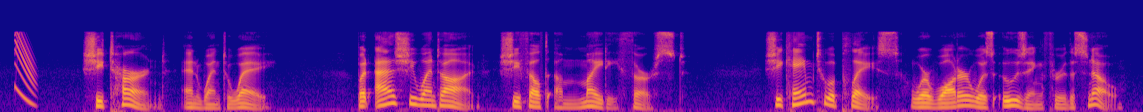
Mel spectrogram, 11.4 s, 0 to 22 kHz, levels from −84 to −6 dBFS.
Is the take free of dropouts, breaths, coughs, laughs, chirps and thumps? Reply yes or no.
no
